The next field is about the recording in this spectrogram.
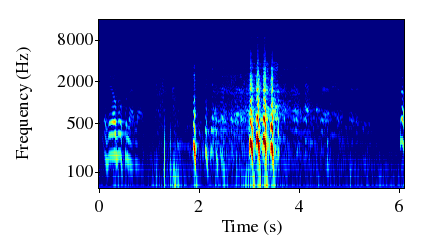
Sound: laughter

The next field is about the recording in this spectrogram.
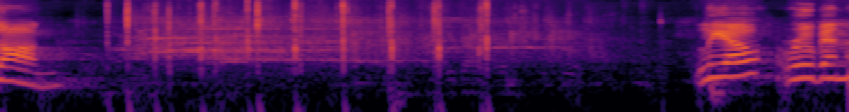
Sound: audience applauding

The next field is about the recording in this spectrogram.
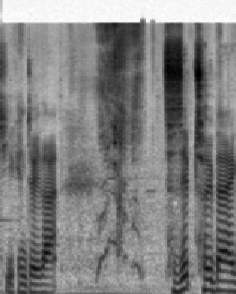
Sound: zip rasping

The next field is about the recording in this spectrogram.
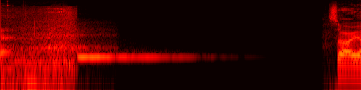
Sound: text dings

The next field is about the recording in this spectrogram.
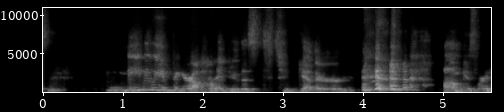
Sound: laughs

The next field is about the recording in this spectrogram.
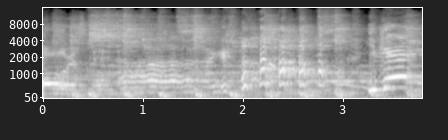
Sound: vocalizes, laughs

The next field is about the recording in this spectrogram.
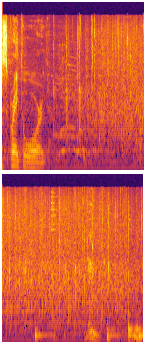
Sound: audience applauding

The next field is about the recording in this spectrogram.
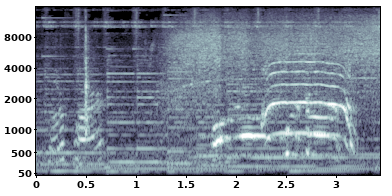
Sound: machine whirring

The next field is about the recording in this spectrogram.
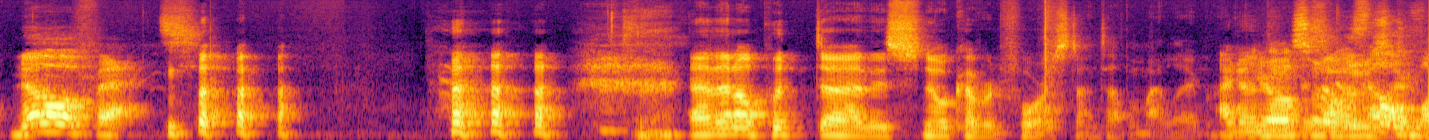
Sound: laughs

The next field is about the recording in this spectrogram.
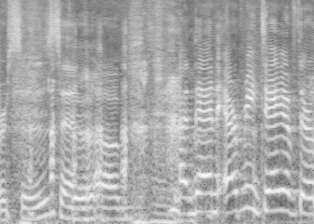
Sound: laughing

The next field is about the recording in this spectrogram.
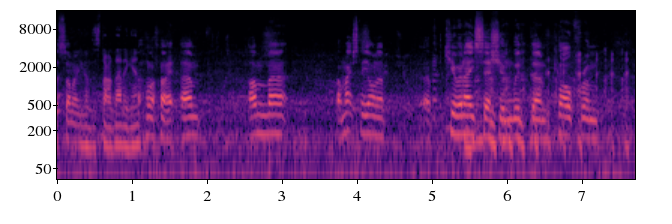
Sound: laughter

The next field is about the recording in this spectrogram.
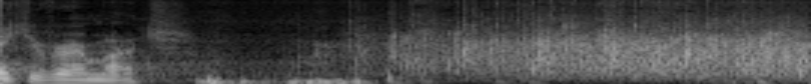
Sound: applause

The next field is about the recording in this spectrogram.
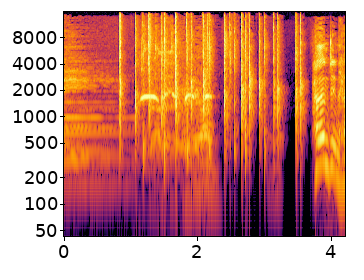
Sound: applause

